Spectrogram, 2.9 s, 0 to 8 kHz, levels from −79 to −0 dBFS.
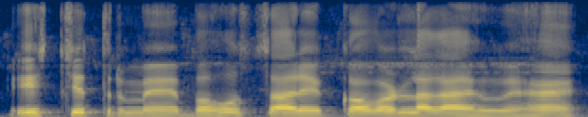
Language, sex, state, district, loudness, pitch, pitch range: Hindi, male, Jharkhand, Garhwa, -16 LUFS, 170 Hz, 170-185 Hz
